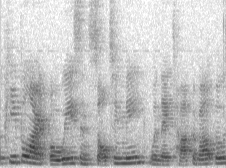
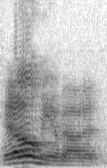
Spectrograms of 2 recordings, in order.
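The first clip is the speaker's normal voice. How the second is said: sarcastic retort; 10 dB louder than usual. Acted. Sheep puppet reacts sarcastically.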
